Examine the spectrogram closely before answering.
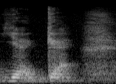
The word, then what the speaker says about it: llegue: Můžete si všimnout tohoto vloženého účka, které je typické, velmi často se používá kvůli výslovnosti právě kvůli tomuto španělskému g. Takže čteme pouze jako llegue.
